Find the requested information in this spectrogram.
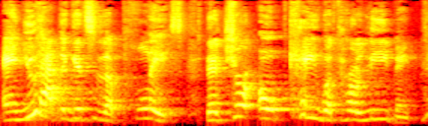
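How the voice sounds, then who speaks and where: Against noticeable background noise, a woman with an American accent talks at a fairly quick pace in an animated tone with lively intonation. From US South, South Carolina. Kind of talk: live Q&A advice stream. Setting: live stream.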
